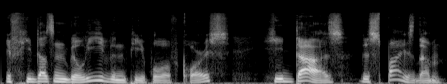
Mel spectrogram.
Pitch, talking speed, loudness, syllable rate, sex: 120 Hz, 160 wpm, -18 LUFS, 4.6 syllables/s, male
